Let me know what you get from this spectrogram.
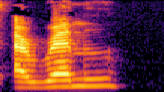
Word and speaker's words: Aremu: What is Oremon in? Or I don't know how you pronounce it. – Aremu? – Yes. Say it again. – That's Aremu.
